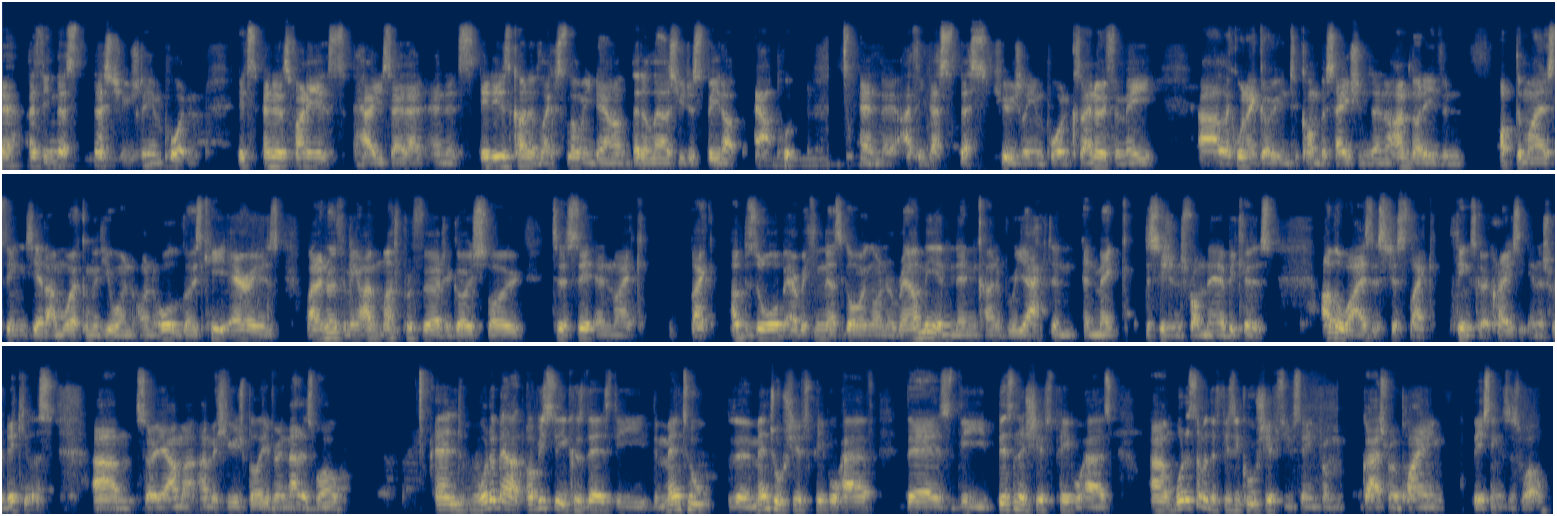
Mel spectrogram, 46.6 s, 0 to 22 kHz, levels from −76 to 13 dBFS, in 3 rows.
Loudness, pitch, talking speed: -15 LUFS, 385 Hz, 215 wpm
